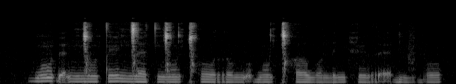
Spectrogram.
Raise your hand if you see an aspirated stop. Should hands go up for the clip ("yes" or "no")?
yes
